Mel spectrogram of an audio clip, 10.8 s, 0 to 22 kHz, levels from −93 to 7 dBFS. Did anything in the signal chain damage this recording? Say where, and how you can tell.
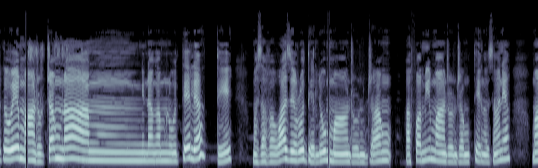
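Yes: a codec-stage gap at a join of encoded pieces. Untrimmed encoder delay and padding open silences of 43 ms at 0.52 s and 34 ms at 6.56 s (after "azy arô dia aleo"), six seconds apart, before the speech resumes where it stopped.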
